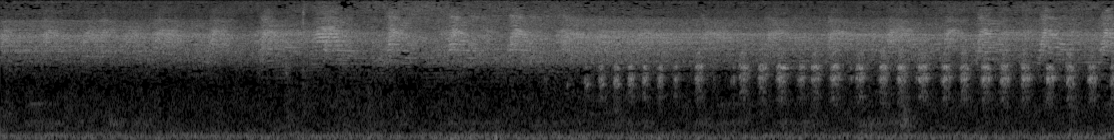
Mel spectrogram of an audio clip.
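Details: Cicadas in a garden in Seoul, Korea, in summer: a steady high, hissing drone throughout, joined after six seconds by a lower series of rapid, evenly spaced ticking pulses that continue to the end.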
